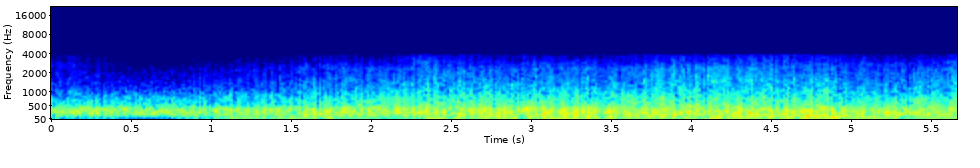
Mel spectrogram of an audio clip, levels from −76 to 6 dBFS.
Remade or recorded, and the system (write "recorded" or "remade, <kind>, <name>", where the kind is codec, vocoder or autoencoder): remade, vocoder, WaveNeXt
